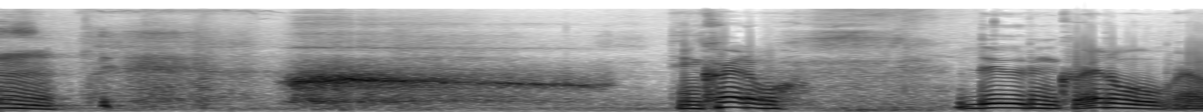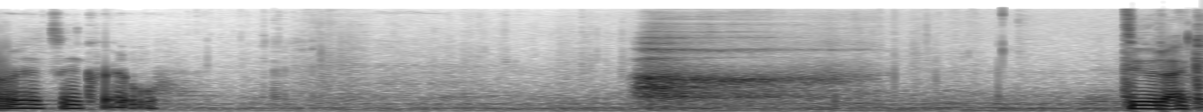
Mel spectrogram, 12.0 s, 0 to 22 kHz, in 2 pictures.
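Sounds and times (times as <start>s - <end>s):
man gasping: 0.0s - 3.1s.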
